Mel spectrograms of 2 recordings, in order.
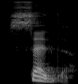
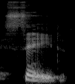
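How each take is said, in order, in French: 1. La voyelle est courte, comme dans 'bed'. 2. La voyelle est longue, comme dans 'made'. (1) "Or, ça se prononce said" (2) "si on suit l'orthographe, devrait se prononcer said"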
